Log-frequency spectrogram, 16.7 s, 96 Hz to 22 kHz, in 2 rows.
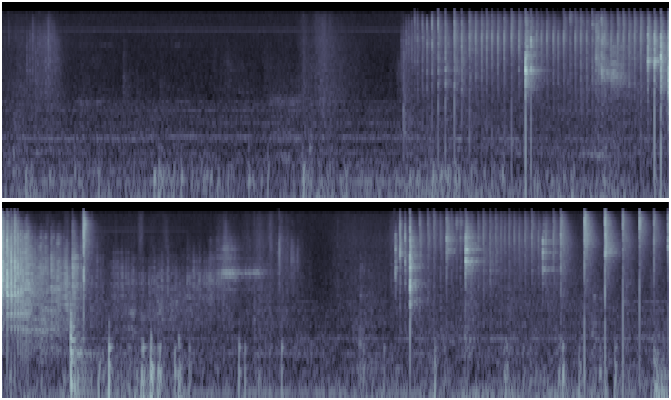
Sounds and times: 5.0s Rolling of marbles on tile floor 12.2s
13.2s Rolling of marbles on tile floor 16.6s

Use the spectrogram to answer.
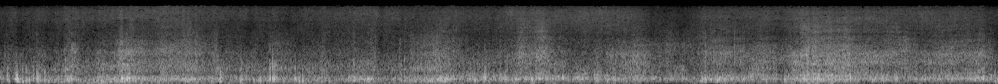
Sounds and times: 0.0s Snowboard Slide 9.9s

